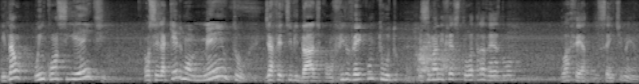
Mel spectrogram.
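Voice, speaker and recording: Brief: male teacher, 50s, fairly high pitch, chatty storyteller, faint noise behind. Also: lively intonation, moderate pace. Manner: chatty storyteller, frequent tag questions. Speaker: course teacher. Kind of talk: conversational lecture with anecdotes.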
